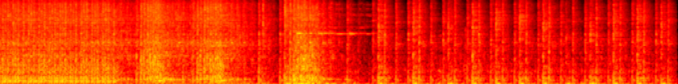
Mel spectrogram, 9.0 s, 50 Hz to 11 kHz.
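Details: 1991 Harley-Davidson Softail Springer Evo bobber, cold start on a temporary fuel tank: heavy startup clatter settles into a loping, uneven V-twin beat about three pulses a second, catching and running cleanly.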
